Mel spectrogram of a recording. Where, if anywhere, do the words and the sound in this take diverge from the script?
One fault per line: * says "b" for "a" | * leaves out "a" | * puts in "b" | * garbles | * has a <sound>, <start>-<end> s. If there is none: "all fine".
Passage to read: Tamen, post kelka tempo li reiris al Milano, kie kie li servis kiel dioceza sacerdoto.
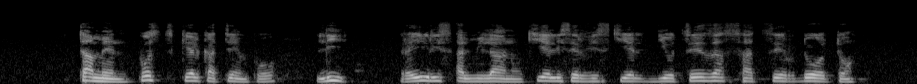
* leaves out "kie"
